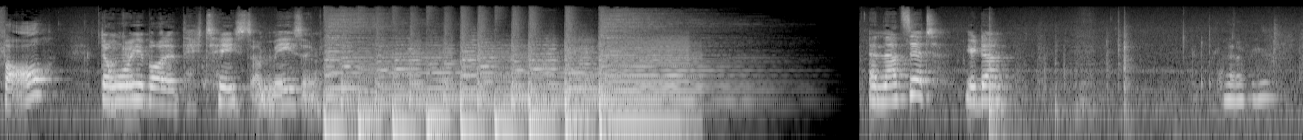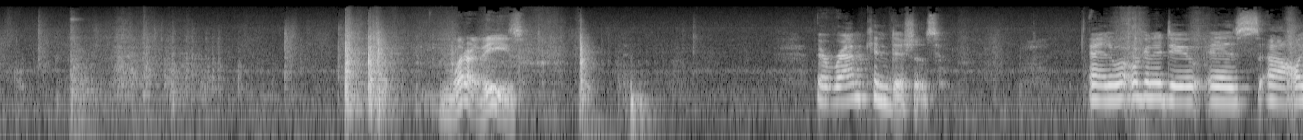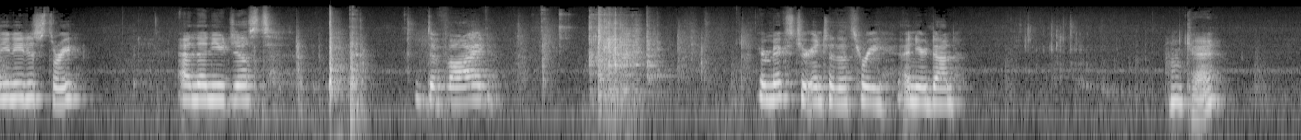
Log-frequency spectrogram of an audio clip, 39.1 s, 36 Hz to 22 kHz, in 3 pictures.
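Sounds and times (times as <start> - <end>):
cloth wiping a counter: 24.0 - 26.1
steel bowl clinking: 36.2 - 37.2.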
